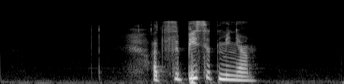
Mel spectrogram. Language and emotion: Russian, angry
